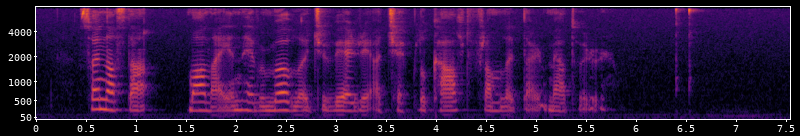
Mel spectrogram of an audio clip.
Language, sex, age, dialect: Faroese, female, 15-35, Norðuroyggjar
